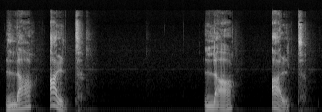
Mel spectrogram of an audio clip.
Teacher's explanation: puisque c'est un h aspiré vous allez garder votre article intacte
